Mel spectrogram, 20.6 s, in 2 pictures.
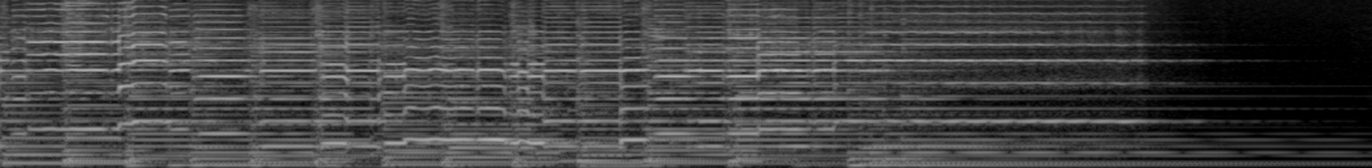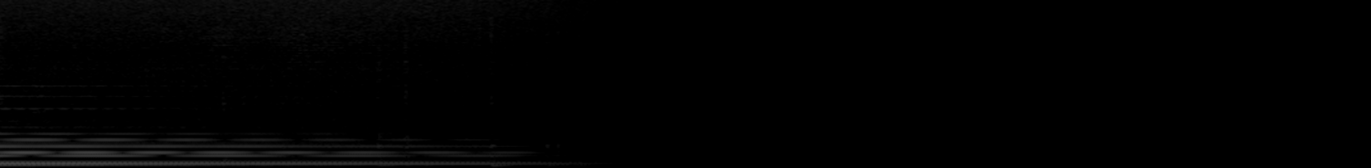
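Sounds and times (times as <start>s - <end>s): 
waltz tune field recording: 0.0s - 10.3s.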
